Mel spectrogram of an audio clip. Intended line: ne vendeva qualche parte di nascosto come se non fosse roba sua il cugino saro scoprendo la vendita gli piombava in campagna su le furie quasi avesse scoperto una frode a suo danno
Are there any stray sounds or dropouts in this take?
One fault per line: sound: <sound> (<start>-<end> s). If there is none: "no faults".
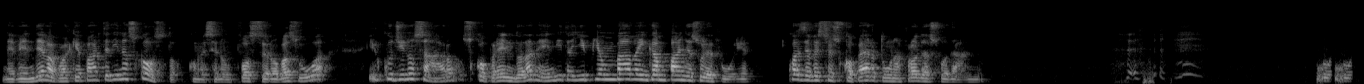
sound: laugh (11.1-12.1 s)
sound: laugh (13.2-13.5 s)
